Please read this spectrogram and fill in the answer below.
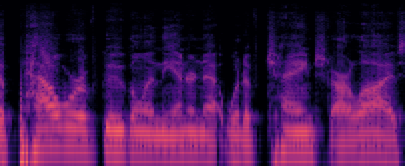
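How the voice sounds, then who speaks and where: With a Southern US accent, a woman with fairly low pitch speaks in an animated tone with ordinary pitch variation, in a very clean, dry, close recording with no echo and a silent background. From Arkansas, Pine Bluff. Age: 60s. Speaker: AI business owner, state task force member. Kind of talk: podcast interview.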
